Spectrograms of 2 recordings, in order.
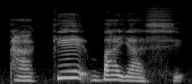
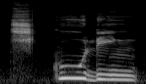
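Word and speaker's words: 竹林: And we can pronounce in 2 ways. One of them, takebayashi. Takebayashi. And also, it's okay, chikurin. In this case, chikurin, this is onyomi.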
